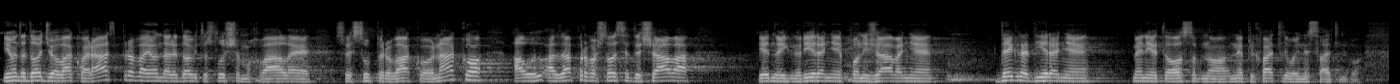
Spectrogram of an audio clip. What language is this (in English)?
Croatian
